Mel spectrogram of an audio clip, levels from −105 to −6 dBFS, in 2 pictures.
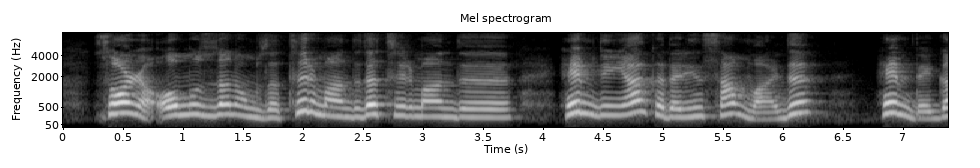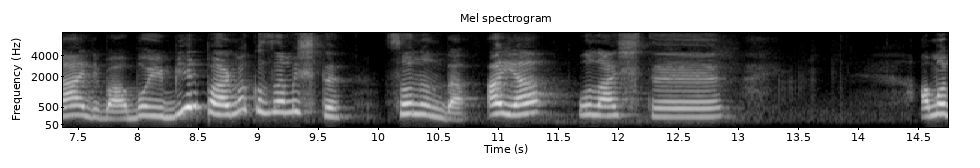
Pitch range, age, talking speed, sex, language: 255-345 Hz, 40-59, 90 wpm, female, Turkish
